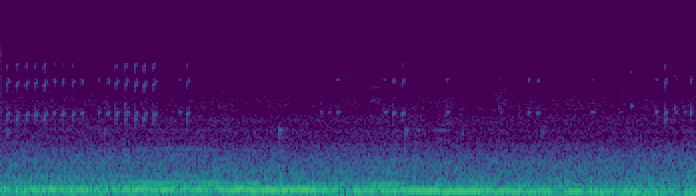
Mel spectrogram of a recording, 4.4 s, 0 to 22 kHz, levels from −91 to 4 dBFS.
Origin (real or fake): fake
